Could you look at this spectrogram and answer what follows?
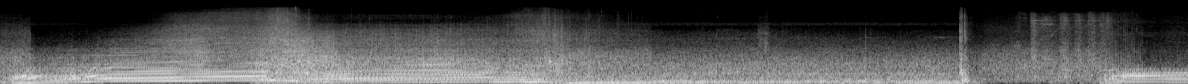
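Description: Ford Focus ST's turbocharged 2.0-litre EcoBoost four-cylinder with a Cobb exhaust, revved twice, the pitch climbing and falling back, then holding a steadier note. About ten seconds in there is a sharp click and the sound drops quieter, then it revs up again near the end.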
